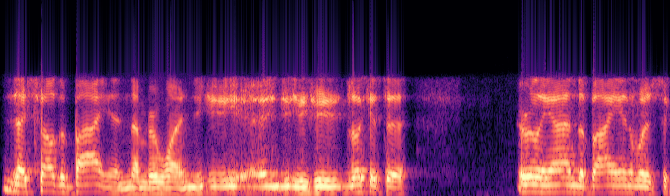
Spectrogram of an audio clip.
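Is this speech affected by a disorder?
Yes: Parkinson's; stays active.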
